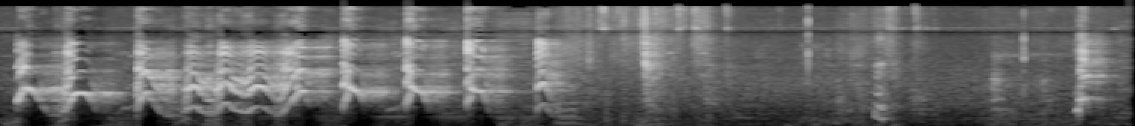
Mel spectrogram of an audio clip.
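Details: Two pet dogs barking back and forth, a quick run of about eight sharp, pitch-bending barks at the start, then fading to softer, scattered yips and one final bark.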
